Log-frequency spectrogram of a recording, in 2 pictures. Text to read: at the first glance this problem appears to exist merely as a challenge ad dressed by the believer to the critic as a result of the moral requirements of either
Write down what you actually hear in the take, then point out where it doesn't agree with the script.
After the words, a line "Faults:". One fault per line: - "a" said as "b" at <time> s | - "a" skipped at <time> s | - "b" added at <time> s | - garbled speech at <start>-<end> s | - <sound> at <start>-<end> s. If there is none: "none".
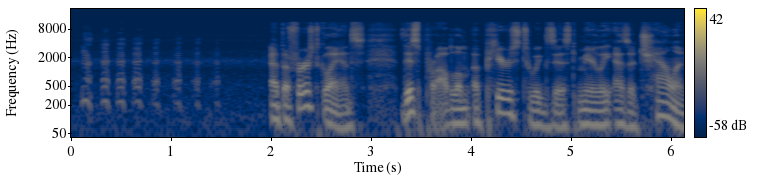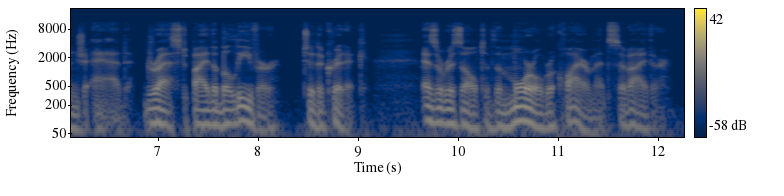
at the first glance this problem appears to exist merely as a challenge ad dressed by the believer to the critic as a result of the moral requirements of either
Faults:
- laugh at 0.1-1.6 s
